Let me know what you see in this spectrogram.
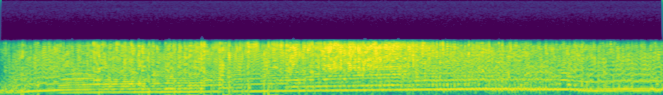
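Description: Chevy engine at full throttle, heard from inside the cab: its pitch climbs quickly in the first second, keeps rising slowly, then drops slightly near the end.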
